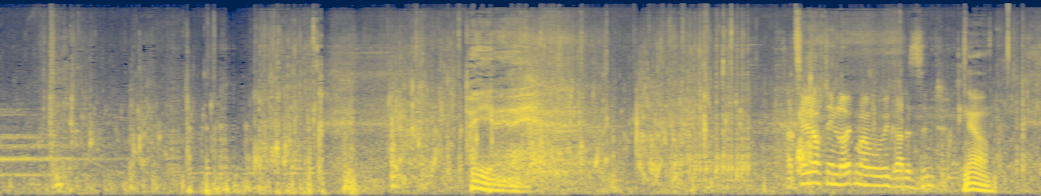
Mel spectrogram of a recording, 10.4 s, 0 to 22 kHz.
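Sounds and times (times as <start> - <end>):
canoe paddle splashes on a canal: 0.0 - 10.3
speech: 0.5 - 0.8, 4.7 - 5.4, 7.9 - 10.1.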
